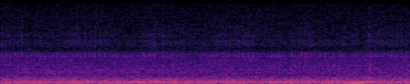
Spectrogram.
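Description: Steady, even background noise, a faint hiss of room tone between spoken phrases.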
